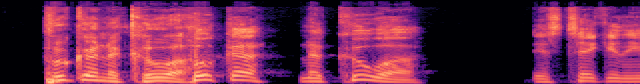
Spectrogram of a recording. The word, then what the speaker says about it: Puka Nacua: And a guy named Paku, how do you say it? Puka Nacua.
